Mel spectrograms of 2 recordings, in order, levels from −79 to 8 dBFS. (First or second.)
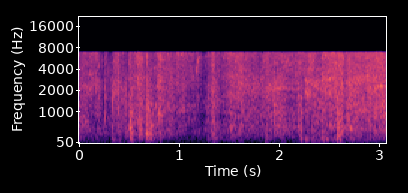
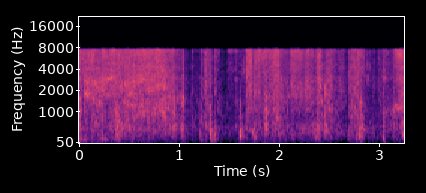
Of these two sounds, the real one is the first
